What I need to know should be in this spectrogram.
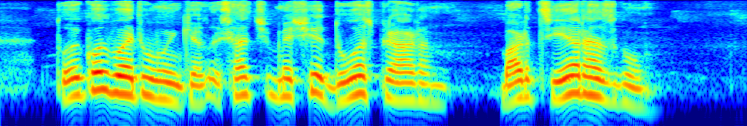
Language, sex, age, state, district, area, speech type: Kashmiri, male, 45-60, Jammu and Kashmir, Kulgam, rural, spontaneous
